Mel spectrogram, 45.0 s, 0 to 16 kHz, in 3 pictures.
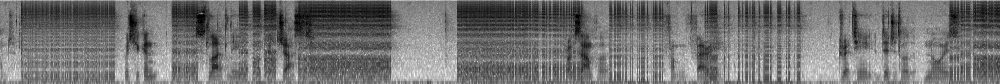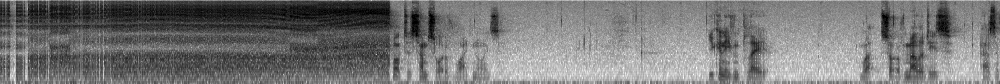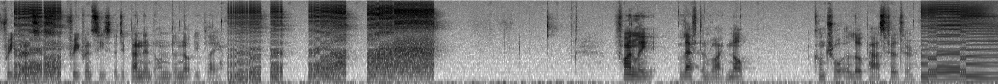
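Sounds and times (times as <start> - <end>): synthesizer noise: 0.3 - 1.9, 2.6 - 6.0, 6.8 - 12.1, 14.2 - 20.9, 30.2 - 31.0, 33.4 - 36.6, 43.8 - 44.9.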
